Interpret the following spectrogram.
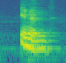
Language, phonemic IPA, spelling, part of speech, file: Dutch, /ˈɪnə(n)/, innen, verb, Nl-innen.ogg
- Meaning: 1. to cash (exchange (a check/cheque) for money) 2. to collect (e.g., taxes)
